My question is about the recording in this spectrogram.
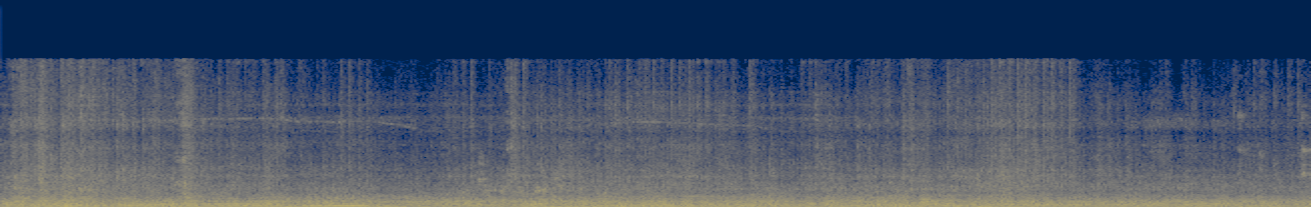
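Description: Transit bus running, heard from inside the cabin: steady engine drone and road rumble with a few rattles and clicks from the fittings. The low rumble is strongest for the first few seconds, then settles lower.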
